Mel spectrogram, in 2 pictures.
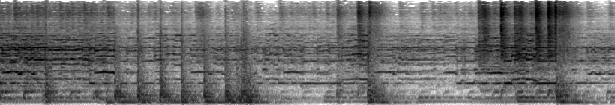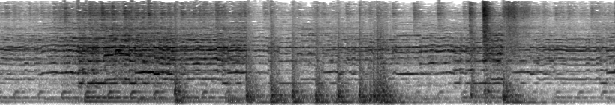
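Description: A Lombok gendang beleq ensemble playing: the large barrel-shaped gendang beleq drums are beaten with sticks in a fast, driving rhythm under a held melody line. A cluster of cymbal clashes comes about seven seconds in.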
